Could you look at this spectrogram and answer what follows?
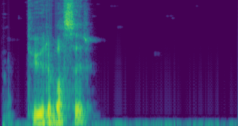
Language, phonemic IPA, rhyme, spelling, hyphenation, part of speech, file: Norwegian Bokmål, /ˈtʉːrəbasːər/, -ər, turebasser, tu‧re‧bas‧ser, noun, Nb-turebasser.ogg
- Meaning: indefinite plural of turebasse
